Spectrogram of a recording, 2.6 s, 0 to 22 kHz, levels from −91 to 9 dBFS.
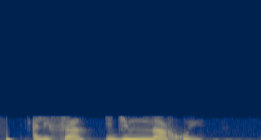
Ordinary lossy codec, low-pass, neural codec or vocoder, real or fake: none; 3.6 kHz; none; real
